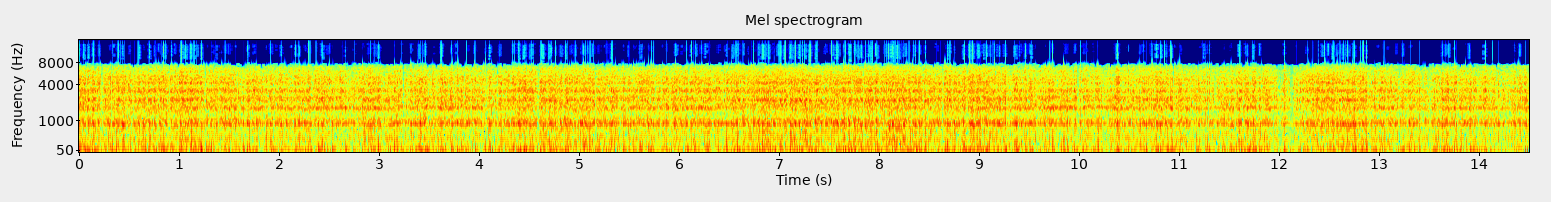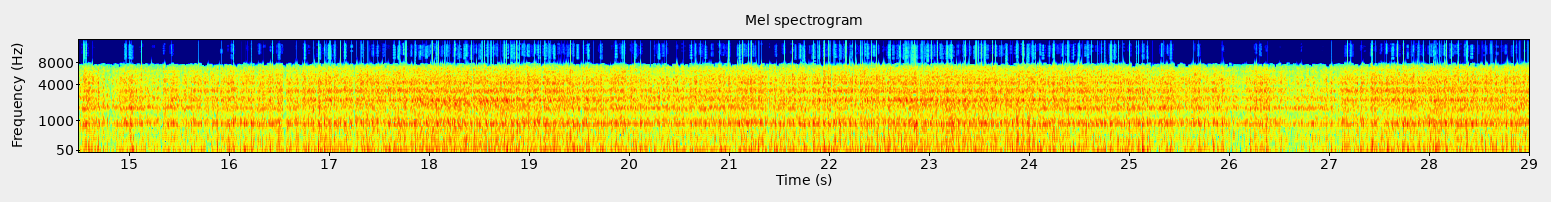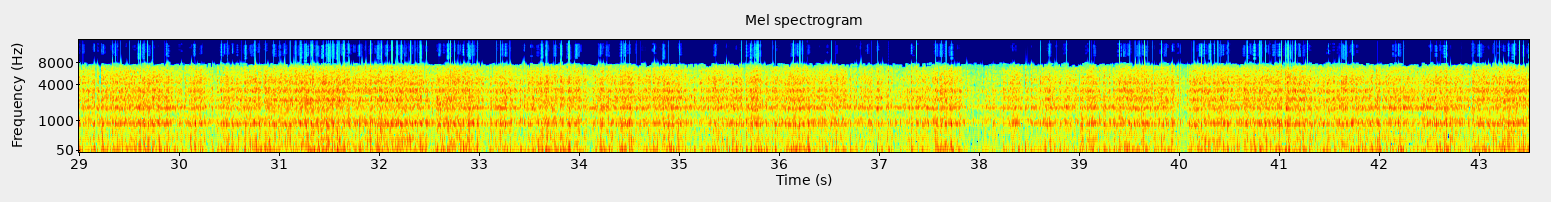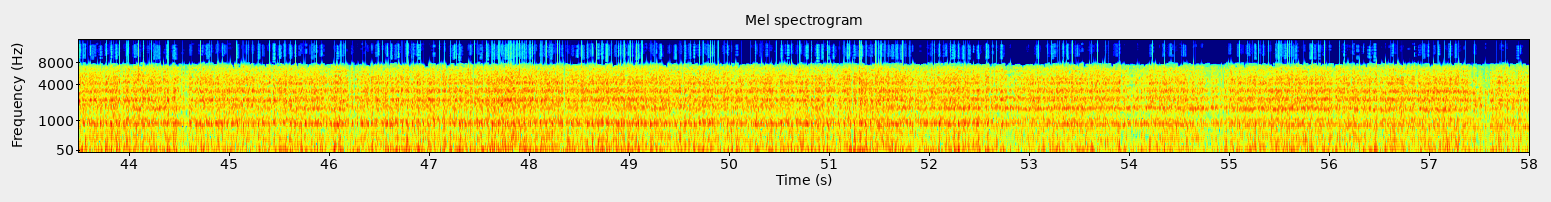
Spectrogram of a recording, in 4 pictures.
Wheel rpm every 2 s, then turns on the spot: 230, 230, 230, 220, 230, 230, 230, 230, 220, 230, 230, 220, 230, 220, 230, 220, 230, 230, 230, 240, 230, 220, 220, 210, 230, 230, 220, 210, 200.
none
